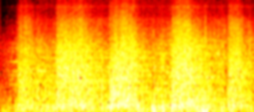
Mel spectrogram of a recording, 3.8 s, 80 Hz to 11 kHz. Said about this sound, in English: That sound from the 1933 remake of the original 1925 The Thundering Herd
